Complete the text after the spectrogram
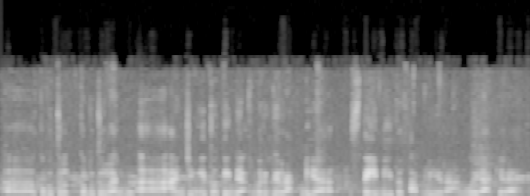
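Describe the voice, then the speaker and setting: A woman with a medium-pitched voice explains her work in an interview. She has an Indonesian accent, pauses often and drops in English jargon, with music clearly behind her. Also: darkish tone. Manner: hesitant, mixes in English terms. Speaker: air traffic controller.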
